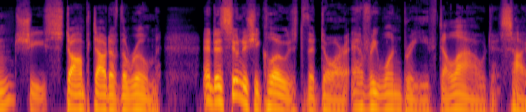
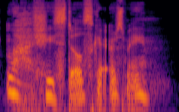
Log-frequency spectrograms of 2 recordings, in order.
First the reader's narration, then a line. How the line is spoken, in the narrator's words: Nix muttered under her breath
